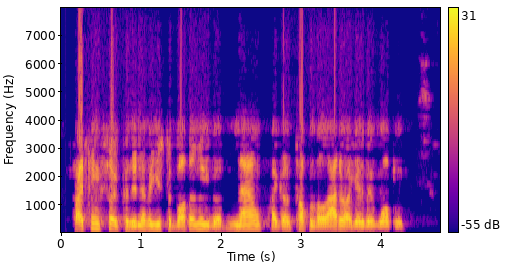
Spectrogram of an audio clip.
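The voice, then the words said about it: English accent. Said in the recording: “originally from Coventry, England. I detect a bit of an accent there.”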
